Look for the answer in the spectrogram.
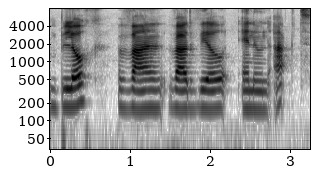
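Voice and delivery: put-on French words spoken with a Spanish accent. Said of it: "I'm going to say everything with a Spanish accent".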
